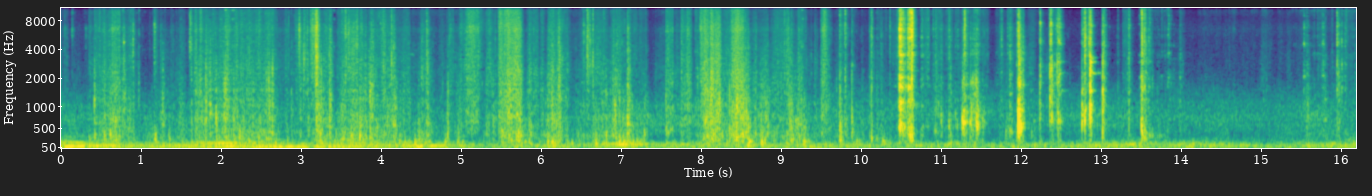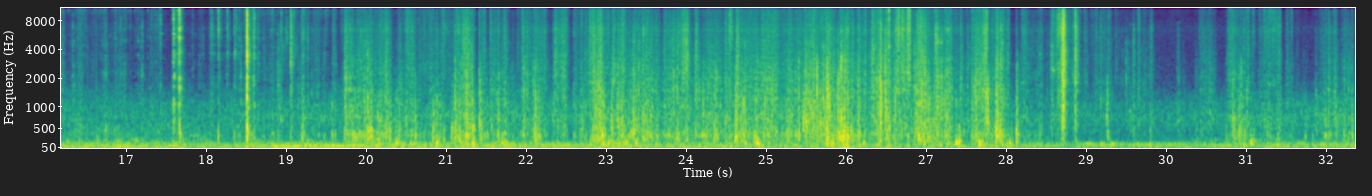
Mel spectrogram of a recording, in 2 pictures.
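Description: Camping gear being handled and packed: rustling of fabric and stuff sacks, with short clicks and knocks throughout and a cluster of sharp knocks about a third of the way in.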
